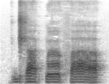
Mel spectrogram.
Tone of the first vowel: low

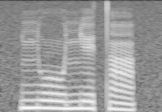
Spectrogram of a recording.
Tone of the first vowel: low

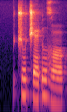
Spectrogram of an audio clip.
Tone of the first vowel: high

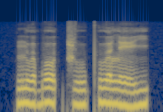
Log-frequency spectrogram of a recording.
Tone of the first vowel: low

